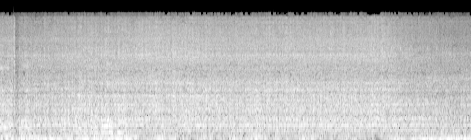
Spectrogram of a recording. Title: Bad Water Pump Sound. #waterpump #bad #sound #engine #carparts #automobile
